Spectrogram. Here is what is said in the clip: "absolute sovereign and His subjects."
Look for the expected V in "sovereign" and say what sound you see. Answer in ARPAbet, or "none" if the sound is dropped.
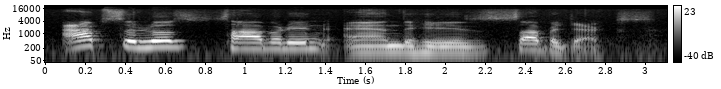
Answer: B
